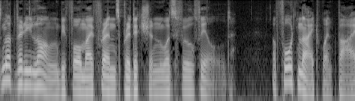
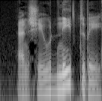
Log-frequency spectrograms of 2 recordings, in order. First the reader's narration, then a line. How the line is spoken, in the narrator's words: said Holmes gravely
